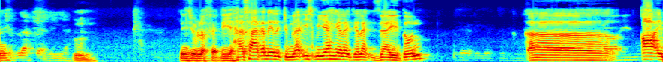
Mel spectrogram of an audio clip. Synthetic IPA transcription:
ɲ | ʔɨm | niŋzʊŋ͡mlaːfɛt̚ɗiaɦaːsaːkaːk̚ɗəjlaːjt͡ɕʊmla̰ːʔismijaːhəla̰ːt͡ɕəːla̰ŋzəjt̪on | əː | kɔʔi

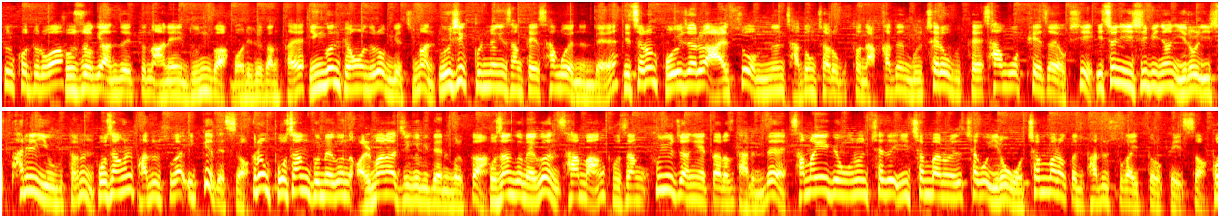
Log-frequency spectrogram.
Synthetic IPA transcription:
t͈ɯɭkʰodɯɾowaos̬ʰusʌɡeand͡ʑʌit̚t͈ʌna̰ne̞ːnunɡwa̰mʌɾiɾɯɭkaŋtʰaɦe̞inɡɯnpjʌŋwʌnɯɾoɯmɡʌt̚t͡ɕ͈imanɯɕ̬ʰik̚p͈uɭmjʌŋinsʰaŋtʰe̞ːsʰaɡojʌnːɯndeit͡ɕʰʌɾʌmpojud͡ʑaɾɯɾaɭs͈uʌmnɯnt͡ɕadoŋt͡ɕʰaɾobutʰʌna̰kʰadwenmuɭt͡ɕʰe̞ɾobutʰe̞sʰaɡopʰiɦe̞d͡ʑajʌk̚ɕ͈iit͡ɕʰʌniɕʰibiɲʌniɾwʌɭiɕʰi̥pʰaɾiɾiubutʰʌnɯnpos̬ʰaŋɯɭpadɯɭs͈uɡait̚k͈e̞dwes͈ʌ̰kɯɾʌmposʰaŋkɯme̞ɡɯnʌ̰ɭmanat͡ɕiɡɯbidwenɯnɡʌɭk͈a̰pos̬ʰaŋɡɯme̞ɡɯnsʰamaŋpus̬ʰaŋɸujud͡ʑaŋe̞t͈aɾasʰʌtaɾɯnde̞sʰamaŋeɡjoŋunɯnt͡ɕʰwe̞d͡ʑeit͡ɕʰʌnmanwʌne̞sʰʌt͡ɕʰe̞ɡoiɾoot͡ɕʰʌnmanwʌnk͈ad͡ʑipadɯɭs͈uɡait̚t͈oɾok̚t͈e̞is͈ʌ̰po

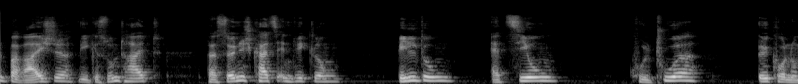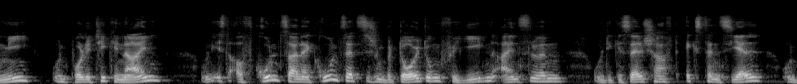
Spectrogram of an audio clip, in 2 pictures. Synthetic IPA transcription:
əbəʁaɪçəviːɡəzʊnthaɪt | pʰɛɐzøːnlɪçkʰaɪt͡sɛntv̥ɪklʊŋ | b̥ɪldʊŋ | ʔɛɐt͡siːʊŋ | kʰʊltʰuːɐ | ʔøkʰonomiː | ʔʊntpʰolitʰiːkhɪnaɪn | ʊntɪsta̰ʊfɡ̥ʁʊntz̥aɪnɐɡʁʊntz̥ɛt͡slɪçn̩bədɔʏtʊŋfyːɐjeːdn̩ʔa̰ɪnt͡sl̩nən | ʊnt̚d̥iːɡəzɛlʃaftʔɛkstʰɛnt͡sjɛl | ʔʊnt

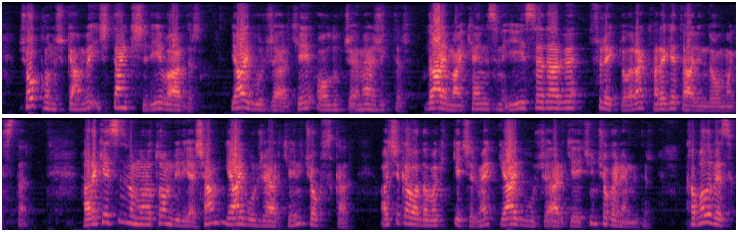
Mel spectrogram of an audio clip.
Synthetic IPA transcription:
t͡ʃʰo̞kʰːo̞nuʃkanvɛʔit͡ʃt̪ʰæncʰi̥ʃilʲiːivaɾd̪ɯ̰ɾ̥ | jajbuɾd͡ʒaæɾcʰejiʔo̞lˠd̪uk̚t͡ʃʰaenæɾʒic̚t̪ʰiɾ̥ | d̪aːimajcʰɛnd̪isiniʔijiise̞d̪æɾvɛsyɾɛclʲio̞lˠaɾakhaɾecɛt̪haːlʲind̪ɛo̞lˠmaki̥st̪ʰæ̰ɾ̥ | haɾecɛt̪sizvɛmo̞no̞t̪ʰo̞nbiɾja̰ʃamjajbuɾd͡ʒaæɾcʰejinit͡ʃʰo̞ksɯ̥kʰa̰ɾ̥ | at͡ʃʰɯkavad̪avacʰi̥t̪̚ɟe̞t͡ʃʰiɾmɛcjajbuɾd͡ʒaæɾcʰejiːt͡ʃʰint͡ʃʰo̞kø̞næmlʲid̪iɾ̥ | kʰapalˠɯvɛs

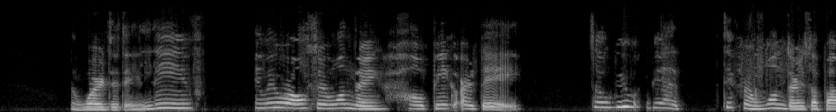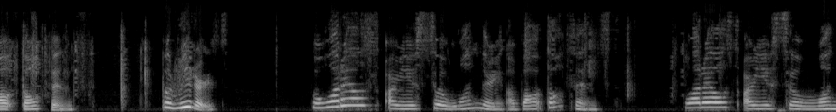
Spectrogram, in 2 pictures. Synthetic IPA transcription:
wɛɹdɨðeɪlɪv | ɨ̃nwiwə˞ɔlˠsoʊwʌ̃ndə˞ɪ̃ŋhaʊbɪɡə˞ðeɪ | soʊwiwiɨd̚ | d̥ɪfɹə̃nt̚wʌ̃ndə˞zəbaʊt̚d̪̥ɔlˠfɪ̃nz̥ | b̥ʌt̚ɹiɾə̰˞z̥ | b̥ʌt̚wʌɾɛlˠsʔə˞jɨstɪlˠwʌ̃ndə˞ɪ̃ŋʔəbaʊt̚d̥ɔfɪ̃nz̥ | wʌɾɛlˠsə˞jɨstɪlˠwʌ̃n

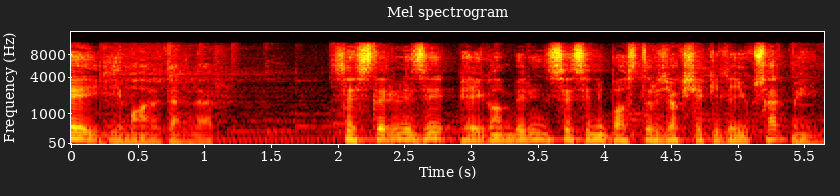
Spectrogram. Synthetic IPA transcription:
ejiːmaːne̞d̪æ̰nlʲæ̰ɾ̥ | sɛslʲe̞ɾinizipʰejɡambe̞ɾinse̞sinibast̪ʰɯɾɯd͡ʒakʃecilʲd̪ɛjycʲsælʲt̪me̞̰jḭn

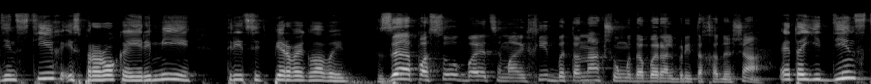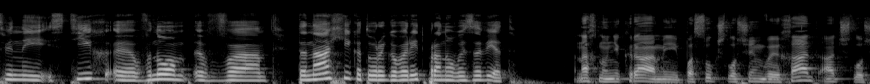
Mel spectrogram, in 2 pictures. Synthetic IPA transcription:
dʲinsʲtʲixɪspɾɐɾo̞kəjɪɾʲɪmʲijɪ | t̪ɾʲit̪sɨt̚ʲpʲe̞rvəjəɡlˠɐvɨzɛɐpɐsuk̚bəɛt̪səmɐɪxʲid̪̚bət̪ɐnaxʃəuməd̪ɐbɛɾalʲbɾʲit̪ɐχɐd̪ɐʃa̰ɛt̪əjɪdʲinst̪vʲɪnːɨjsʲtʲixvnovəmvt̪ɐnaxʲɪkɐt̪o̞ɾɨjɡəvɐɾʲit̪̚pɾɐno̞vɨjzɐvʲet̪ | ɐnʔaχnʊnʲɪkɾamʲɪpɐsukʃlˠoʃimvəːχad̪a̰d̪ʃlˠo

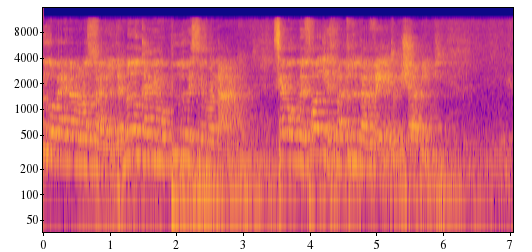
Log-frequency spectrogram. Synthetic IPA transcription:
ɡovɛrnalanɔst̪ɾaviːt̪anojnʊŋkapjaːmopjud̪ovest̪jamand̪a̰nd̪osjaːmokomefɔjːezbat̪ːuːt̪ed̪alrɛnt̪od̪iːt͡ʃelamipːi

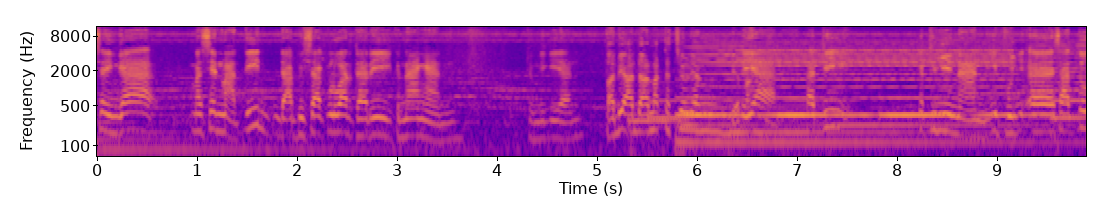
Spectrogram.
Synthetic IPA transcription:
səɦiŋɡaməsɪnmat̪indaʔb̥isakəluardaɾiɡ̥ənaŋan | d̥əmikian | t̪adiadaːnakːət͡ʃɪljaŋijat̪adi | kədi̤ninanib̥uɲəsat̪u

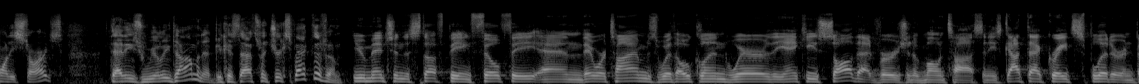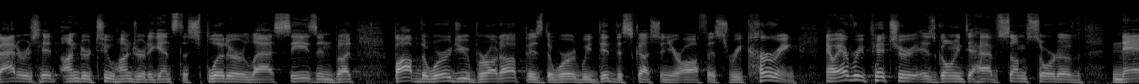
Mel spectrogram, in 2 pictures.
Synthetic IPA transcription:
ɛ̃ñistɑɹts | ðɨt̚hizɹɪlˠidɑmənɨ̃n̚b̥ɨkʰʌzðætswʌt͡ʃə˞ɨkspɛk̚tʌv̥ɨ̰̃mjɨmɛ̃nʃɨ̃nðɨstʌfb̥iɪ̃ŋfɪlˠθiɨ̃nðə˞wə˞tʰãɪ̃mzwɪðoʊklə̃nwə˞ðɨjæ̃ŋkiz̥sɔðɨtvɜ˞ʒɨ̃nʌvmõʊ̃ntʰɑsɨ̃nizɡɑt̪̚ðɨt̚ɡ̥ɹeɪtsplɪɾə˞ɨ̃nbæɾə˞z̥hɪɾʌ̃ndə˞tʰʉɦʌ̃ndɹɨɾɨɡɛ̃nst̪̚ðɨsplɪɾə˞læstsizɨ̃nbʌt̚b̥ɑb̚ðəwɜ˞djɨbɹɔɾʌpɪzðəwɜ˞d̚widɨdɨskʌsɨ̃njə˞ɔfɨsɹɨkʰɜ˞ɪ̃ŋ | naʊɛvɹipʰɪk̚t͡ʃə˞ɪzɡoʊɪ̃ŋtɨːv̥sʌ̃msɔɹɾʌv | næ

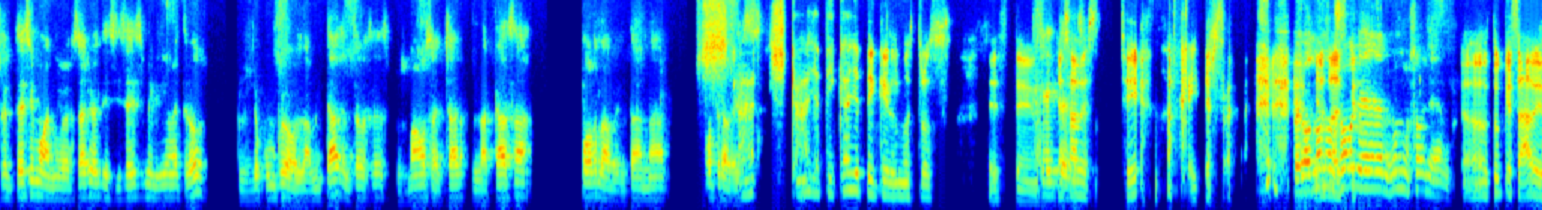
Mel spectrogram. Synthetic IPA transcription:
sent̪e̞simo̞aniβ̞e̞ɾsaɾjoeld̪je̞sise̞jzmilime̞t̪ɾo̞s | pwesʝo̞kumplo̞lamit̪aðe̞nt̪onse̞spwezβamo̞saet͡ʃaɾlakasa | po̞ɾlaβe̞nt̪ana | ot̪ɾaβeast͡ʃkaʝat̪ekaʝat̪ekenwe̞st̪ɾos | ḛst̪exejt̪aesɾaβes | sixejt̪eɾs | ppeɾononosoʝenno̞nosoʝeno̰t̪ukesaβes

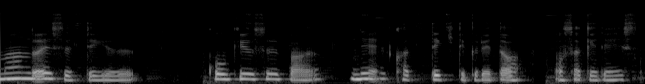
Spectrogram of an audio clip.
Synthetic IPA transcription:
mãnd̪o̞e̞sɨt̪ːe̞jɯ̟ː | ko̞ːkʲɨːsɨːpa̰ː | d̪e̞kʰat̪ːe̞kʲi̥t̪e̞kɯ̟ɾe̞t̪a | o̞sake̞d̪e̞sɨ̥

